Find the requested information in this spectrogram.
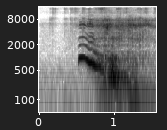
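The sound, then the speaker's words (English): A person imitates a horse neigh: a single loud, breathy vocal whinny that starts high and slides quickly downward into a rough, rasping tail lasting about a second, with no other talking. “That was kind of horse-like.”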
